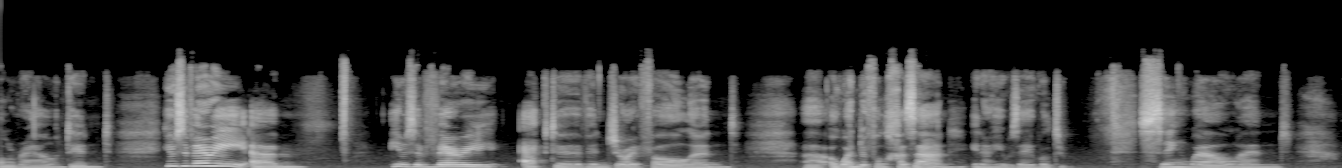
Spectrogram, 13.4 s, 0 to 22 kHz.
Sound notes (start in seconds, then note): 8.0 hebrew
